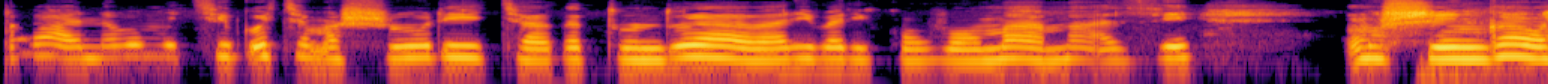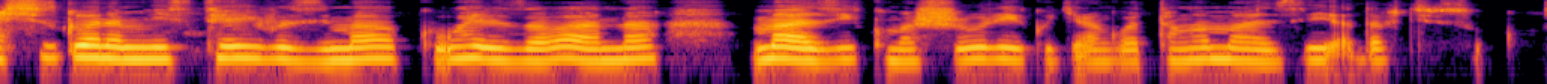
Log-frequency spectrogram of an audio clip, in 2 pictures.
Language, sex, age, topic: Kinyarwanda, female, 25-35, health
